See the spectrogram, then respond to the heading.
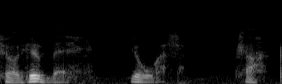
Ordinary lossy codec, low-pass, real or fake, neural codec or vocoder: none; 7.2 kHz; fake; codec, 24 kHz, 0.9 kbps, WavTokenizer, medium speech release version 1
